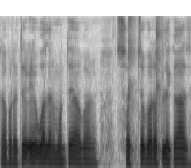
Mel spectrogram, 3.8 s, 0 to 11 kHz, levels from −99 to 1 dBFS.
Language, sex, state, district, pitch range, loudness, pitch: Bengali, male, Tripura, Unakoti, 105-115 Hz, -15 LUFS, 110 Hz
